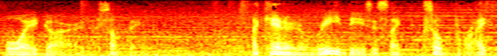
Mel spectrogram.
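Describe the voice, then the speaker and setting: A man's voice: low voice, a little slow. A man hosting a let's play, reading game text aloud with casual commentary and occasional stumbles. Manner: stumbles and repeats words while reading. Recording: game music behind the voice.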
